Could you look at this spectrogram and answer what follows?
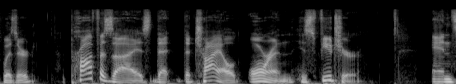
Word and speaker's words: Orin: So he is now called Orin, O-R-I-N.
